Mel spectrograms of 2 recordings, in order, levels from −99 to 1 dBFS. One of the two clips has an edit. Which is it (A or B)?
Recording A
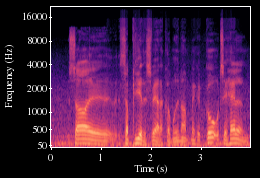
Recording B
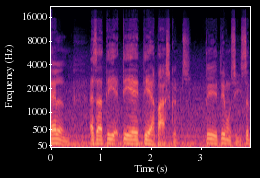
A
